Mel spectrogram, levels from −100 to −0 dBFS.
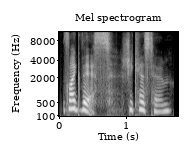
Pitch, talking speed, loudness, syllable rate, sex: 240 Hz, 200 wpm, -20 LUFS, 4.8 syllables/s, female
